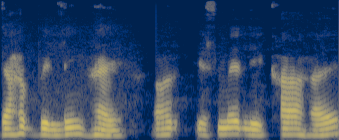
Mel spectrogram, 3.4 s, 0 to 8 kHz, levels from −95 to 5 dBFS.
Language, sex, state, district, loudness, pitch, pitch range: Hindi, male, Chhattisgarh, Balrampur, -21 LUFS, 125 Hz, 120-135 Hz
